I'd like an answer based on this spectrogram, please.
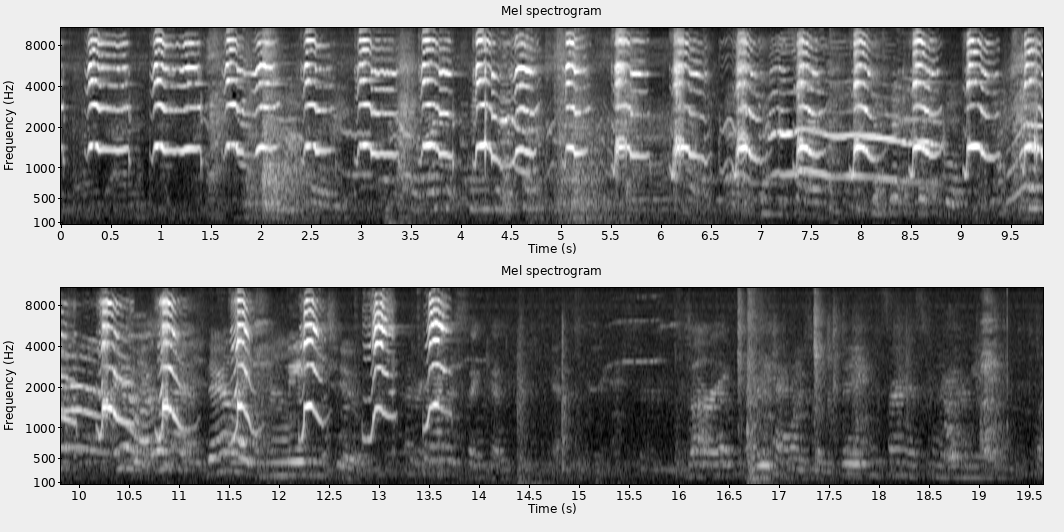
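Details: Shelter Beagle puppies aged three weeks at the Maryland SPCA baying away: a steady run of loud, high, quavering yelping howls roughly every half second for fourteen seconds, then quieter whimpers and human speech.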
